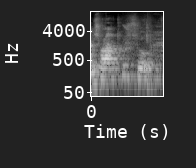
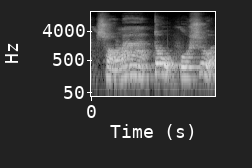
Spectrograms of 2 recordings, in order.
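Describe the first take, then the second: First: The first word ends in a stopped consonant. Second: The first word ends in a linking vowel. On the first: The word is treated as a full stop. The speaker calls it wrong. "jangan sholat khusyuk" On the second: The word connects to the next word. The speaker calls it right. "Harus hidup. Kalau disambung ini harusnya hidup"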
